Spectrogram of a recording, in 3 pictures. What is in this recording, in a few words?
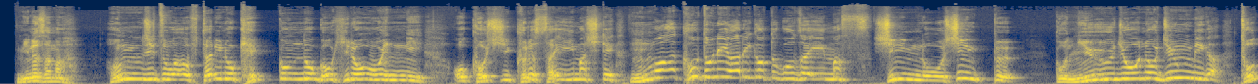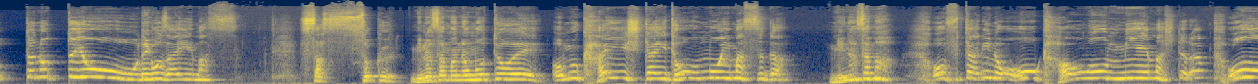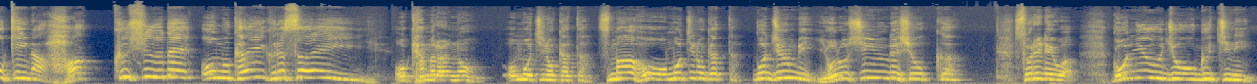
wedding mc example medium animated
